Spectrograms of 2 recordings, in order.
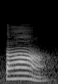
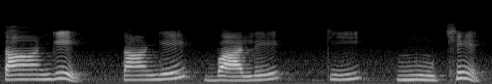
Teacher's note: जब ता के ऊपर चंद्रबिंदु लग जाती है तो ता पढ़ते हैं। ता, इसका उच्चारण बोलने से लग रहा है कि ता जब पढ़ रहे हैं तो नाक से आवाज़ आ रही।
